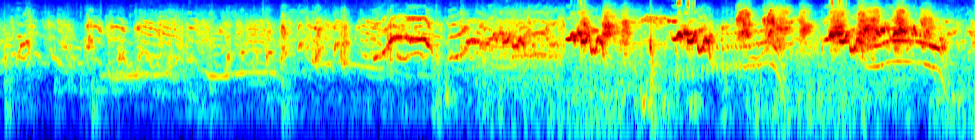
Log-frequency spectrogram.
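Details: A flock of budgerigars chirping as they eat food, a continuous warbling chatter of looping whistles and scratchy squawks that grows louder toward the end.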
